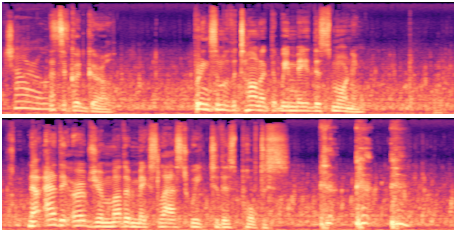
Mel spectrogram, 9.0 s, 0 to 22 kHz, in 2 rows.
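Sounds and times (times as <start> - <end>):
faint hiss: 0.0 - 9.0
speech: 0.1 - 1.3, 1.9 - 3.8, 4.6 - 8.0
harsh coughs from a person ill with influenza: 7.7 - 8.7.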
